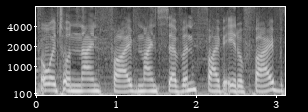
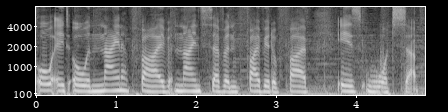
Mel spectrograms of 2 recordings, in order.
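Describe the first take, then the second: First: The number is read at a quicker pace. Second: The number is read at a slower pace.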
